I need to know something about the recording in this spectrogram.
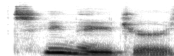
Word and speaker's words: teenage: Teenage, le i long, i, teenage, et le i court, visiting. Ok?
